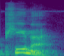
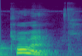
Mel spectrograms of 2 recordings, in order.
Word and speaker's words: Puma: a background piece on on pummer or Puma depending on where you come from and how you pronounce these things but Puma the sports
